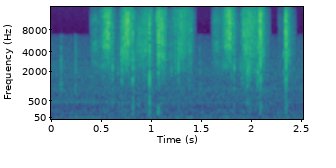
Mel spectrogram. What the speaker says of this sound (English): I'm going to shuffle them 3 more times just to be sure.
